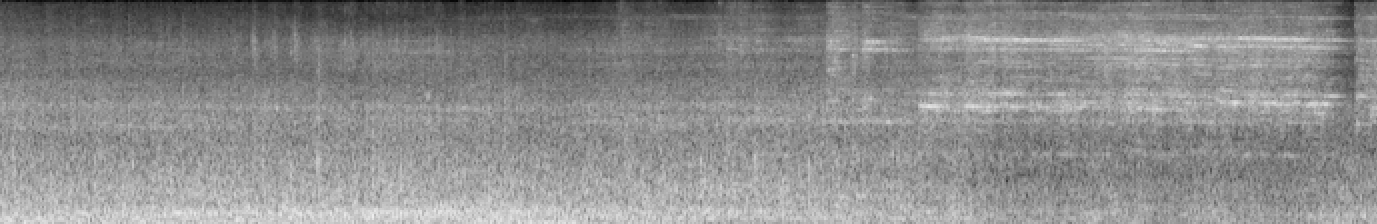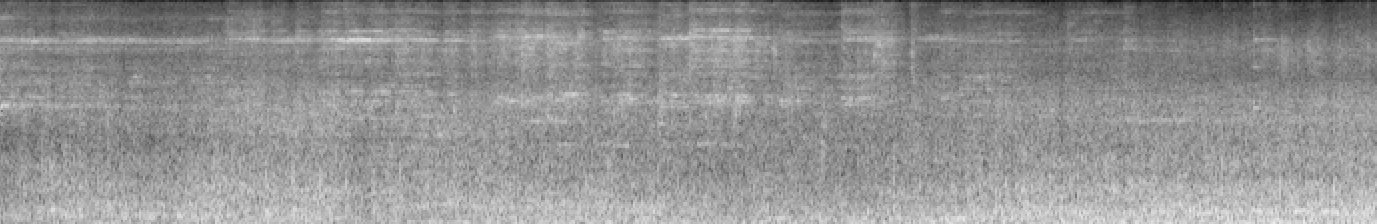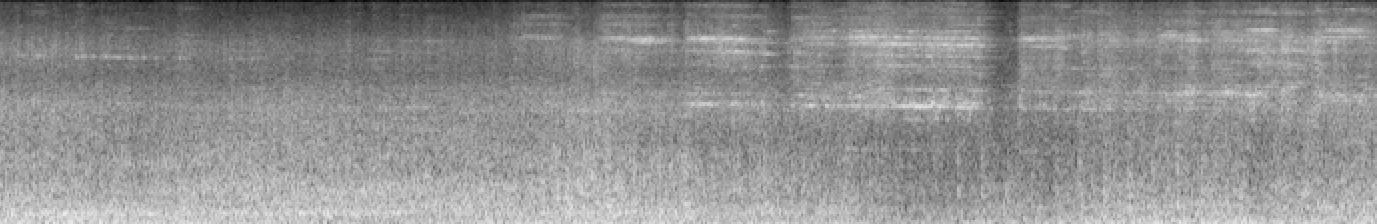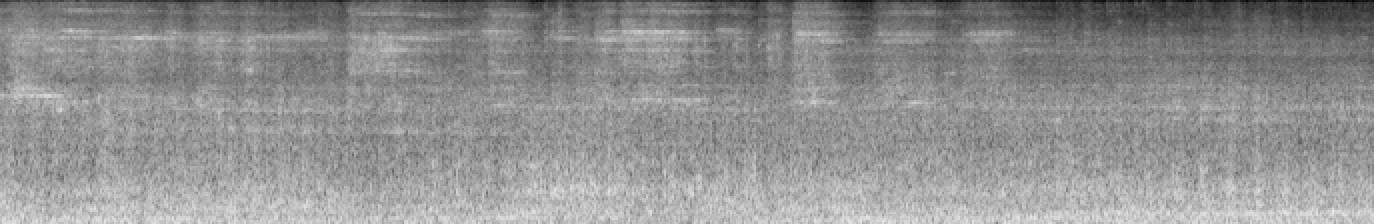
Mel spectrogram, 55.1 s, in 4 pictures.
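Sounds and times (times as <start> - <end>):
steel wheels rumbling on rail: 0.0 - 55.0
high-pitched wheel squeal: 8.2 - 23.4, 33.5 - 51.4.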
